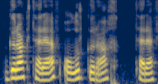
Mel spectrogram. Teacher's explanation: Yəni q-ya keçir və ilk sözün son samiti kar tələffüz olunur.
